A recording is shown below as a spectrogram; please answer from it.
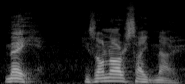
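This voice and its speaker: An actor playing a confident, loyal Scottish sailor who talks in jaunty nautical dialect in an audio adventure. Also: male voice, mid-range voice, lively intonation, unhurried, a bit bright. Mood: earnest, planning. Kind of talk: cinematic audio adventure acting.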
